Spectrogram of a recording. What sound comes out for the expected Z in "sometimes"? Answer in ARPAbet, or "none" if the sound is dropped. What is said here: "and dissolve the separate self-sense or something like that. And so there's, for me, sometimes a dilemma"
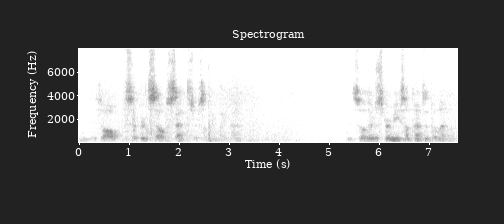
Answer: Z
